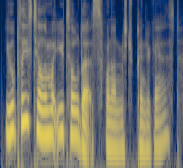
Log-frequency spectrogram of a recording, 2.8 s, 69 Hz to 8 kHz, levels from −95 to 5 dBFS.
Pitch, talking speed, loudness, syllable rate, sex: 160 Hz, 285 wpm, -16 LUFS, 6.4 syllables/s, male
